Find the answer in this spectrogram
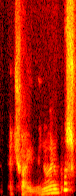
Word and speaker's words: Atravion: Well, when Estelle pronounced it the other day, Atravion, It worked.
